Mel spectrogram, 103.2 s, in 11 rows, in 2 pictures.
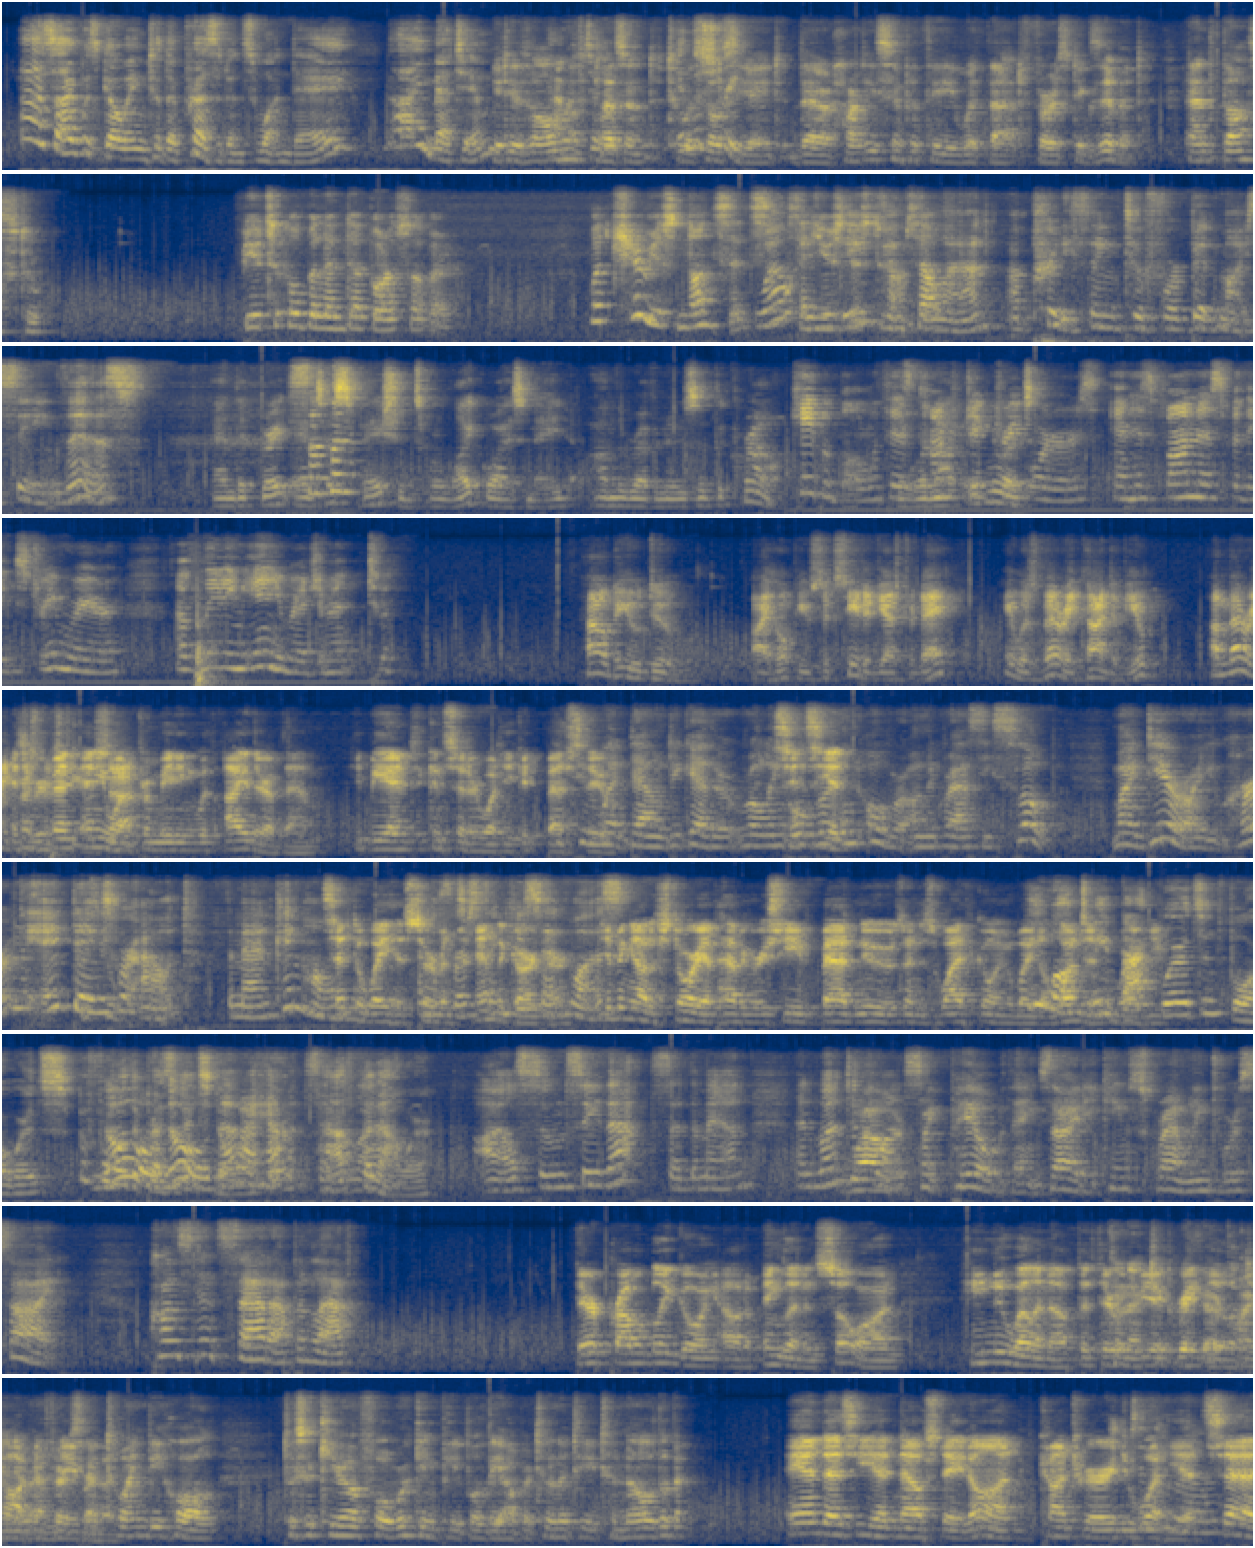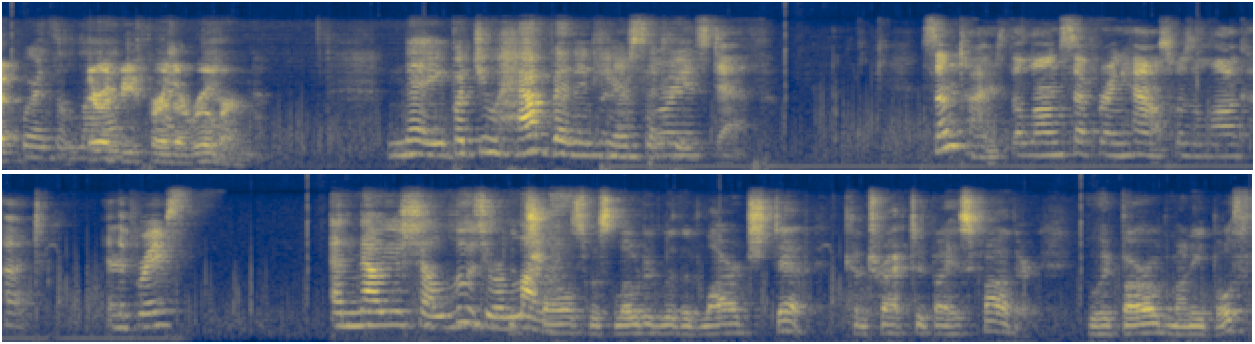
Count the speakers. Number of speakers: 9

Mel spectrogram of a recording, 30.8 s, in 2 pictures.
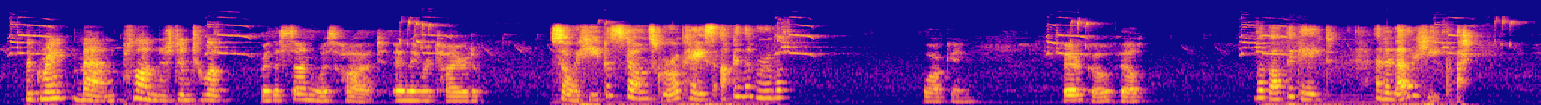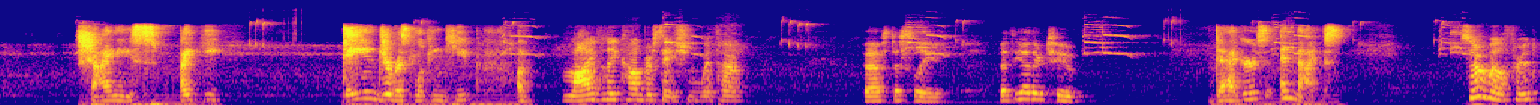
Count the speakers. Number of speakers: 3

